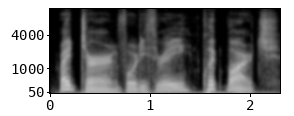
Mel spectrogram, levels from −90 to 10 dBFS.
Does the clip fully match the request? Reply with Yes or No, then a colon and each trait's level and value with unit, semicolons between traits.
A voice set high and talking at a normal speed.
No: low, 110 Hz; average, 155 wpm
